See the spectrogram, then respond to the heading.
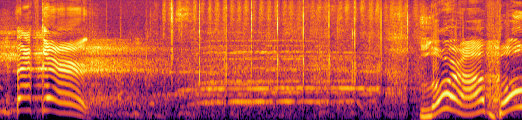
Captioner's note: attendees cheering and applauding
